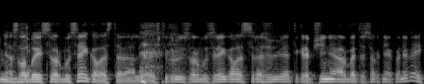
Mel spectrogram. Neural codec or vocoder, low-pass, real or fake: none; 7.2 kHz; real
